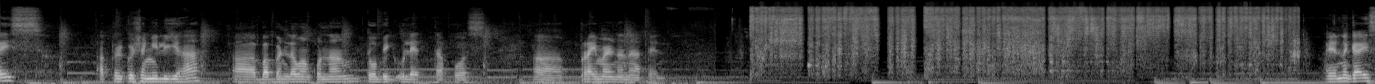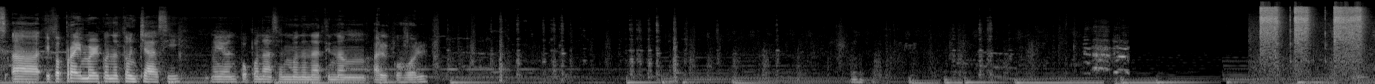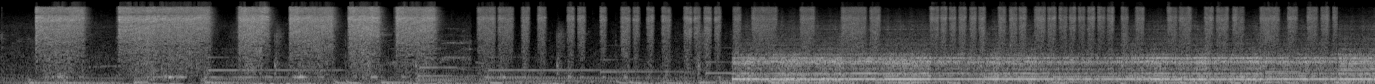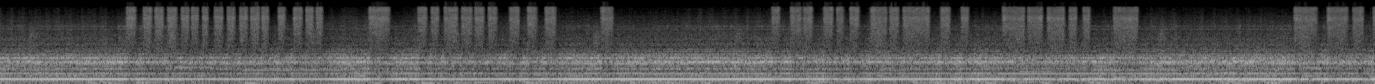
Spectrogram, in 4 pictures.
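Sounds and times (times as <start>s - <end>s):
spray paint hissing bursts: 7.5s - 13.0s, 26.3s - 41.0s, 42.4s - 47.5s, 48.9s - 52.8s, 54.1s - 55.0s
steady machine hum: 28.4s - 55.0s.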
